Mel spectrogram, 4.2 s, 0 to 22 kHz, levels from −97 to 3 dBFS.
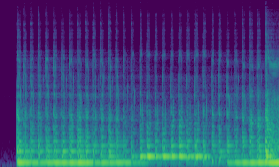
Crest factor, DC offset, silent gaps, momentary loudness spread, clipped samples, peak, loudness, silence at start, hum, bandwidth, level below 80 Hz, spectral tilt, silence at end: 18 dB; under 0.1%; none; 7 LU; under 0.1%; -6 dBFS; -26 LUFS; 0.25 s; none; 7.4 kHz; -28 dBFS; -8 dB/octave; 0 s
